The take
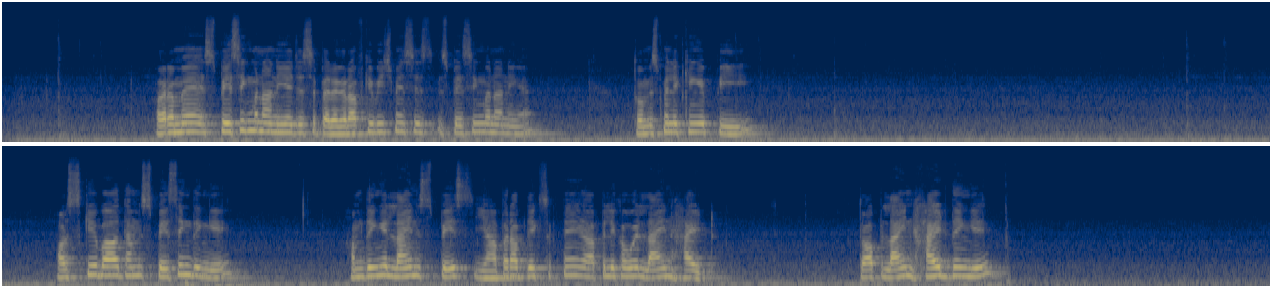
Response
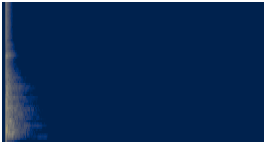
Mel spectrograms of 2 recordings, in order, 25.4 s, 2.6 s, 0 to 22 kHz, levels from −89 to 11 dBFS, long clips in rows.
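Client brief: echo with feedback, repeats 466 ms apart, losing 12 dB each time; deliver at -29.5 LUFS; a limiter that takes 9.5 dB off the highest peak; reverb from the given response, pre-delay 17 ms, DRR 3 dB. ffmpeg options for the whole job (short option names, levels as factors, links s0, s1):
-filter_complex "[0:a]alimiter=limit=0.112:level=0:latency=1,aecho=1:1:466|932|1398:0.251|0.0628|0.0157,asplit=2[s0][s1];[1:a]atrim=start_sample=2205,adelay=17[s2];[s1][s2]afir=irnorm=-1:irlink=0,volume=0.126[s3];[s0][s3]amix=inputs=2:normalize=0,volume=0.562"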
